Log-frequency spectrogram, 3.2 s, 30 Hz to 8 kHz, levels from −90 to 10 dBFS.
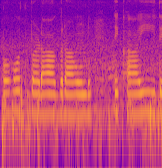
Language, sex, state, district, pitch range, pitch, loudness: Hindi, male, Haryana, Rohtak, 175-190 Hz, 180 Hz, -17 LUFS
